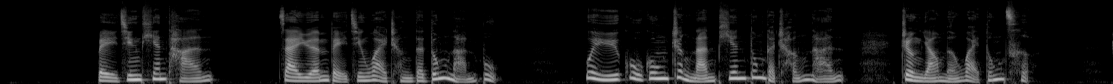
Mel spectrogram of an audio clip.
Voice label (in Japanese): ドキュメンタリー風, narrator; 企業PV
